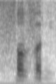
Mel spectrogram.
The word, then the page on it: thovn: owstwecian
